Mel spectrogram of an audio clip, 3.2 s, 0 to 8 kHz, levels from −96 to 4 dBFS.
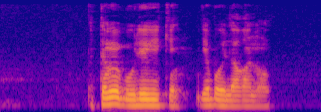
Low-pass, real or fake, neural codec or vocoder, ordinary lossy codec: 7.2 kHz; real; none; none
